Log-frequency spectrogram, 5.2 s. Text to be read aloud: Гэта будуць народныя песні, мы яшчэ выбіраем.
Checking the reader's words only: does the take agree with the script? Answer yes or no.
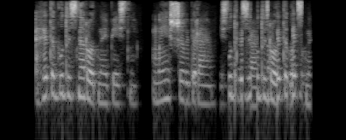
no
